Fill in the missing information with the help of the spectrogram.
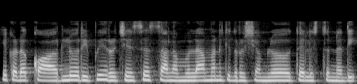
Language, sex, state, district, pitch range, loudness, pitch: Telugu, female, Andhra Pradesh, Krishna, 180-195 Hz, -13 LUFS, 185 Hz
